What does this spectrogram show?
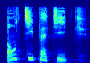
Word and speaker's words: antipathique: Antipathique. So remember this H doesn't exist phonetically, so antipathique.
